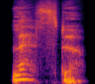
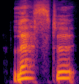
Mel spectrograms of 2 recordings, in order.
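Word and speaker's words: Leicester: so is lerer now if we were American we would have simplified this spelling and spelled it l s r Lester and if you bear that in in mind leester isn't difficult to say even leerer and there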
